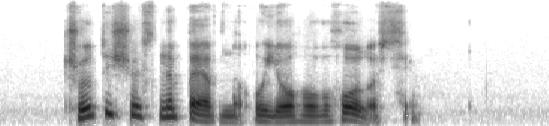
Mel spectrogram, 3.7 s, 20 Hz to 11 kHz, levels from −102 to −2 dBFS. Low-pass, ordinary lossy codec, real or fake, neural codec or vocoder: 9.9 kHz; Opus, 24 kbps; real; none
